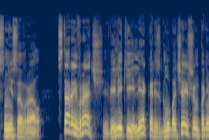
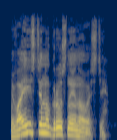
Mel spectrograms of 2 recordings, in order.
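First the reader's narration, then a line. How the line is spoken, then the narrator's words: Sighing. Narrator (Russian): вздохнул Феликс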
